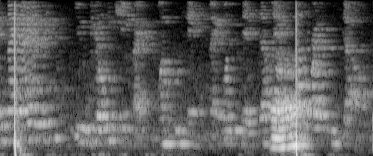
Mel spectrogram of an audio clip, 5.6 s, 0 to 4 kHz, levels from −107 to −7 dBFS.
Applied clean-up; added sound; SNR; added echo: classical method WPE with log-MMSE.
